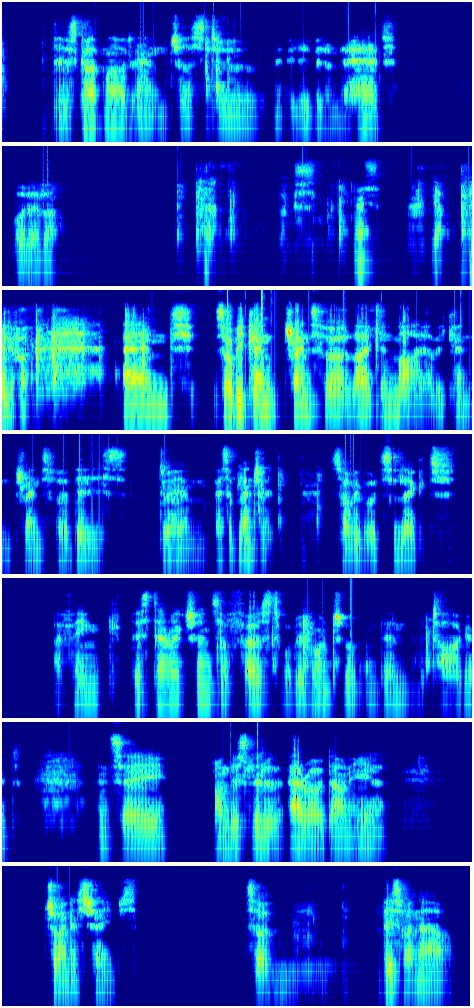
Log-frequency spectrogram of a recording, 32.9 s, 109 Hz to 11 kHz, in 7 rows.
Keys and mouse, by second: 2.0 f, 2.6-8.2 drag, 8.2-9.3 middle drag, 9.3 KP_1, 9.7 ctrl+Tab, 10.5-13.6 alt+middle drag, 16.6 drag, 20.9 click, 22.7 shift+click, 24.2-29.6 drag, 29.7 click, 31.6-32.8 drag.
